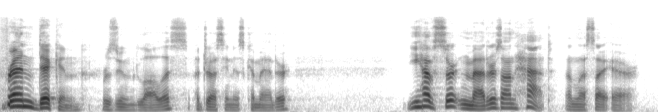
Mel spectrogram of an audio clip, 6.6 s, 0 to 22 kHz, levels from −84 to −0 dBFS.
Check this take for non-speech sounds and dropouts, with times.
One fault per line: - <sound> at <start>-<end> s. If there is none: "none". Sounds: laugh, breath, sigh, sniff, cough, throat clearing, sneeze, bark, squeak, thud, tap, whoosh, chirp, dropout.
none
